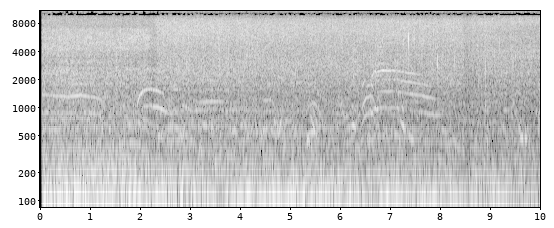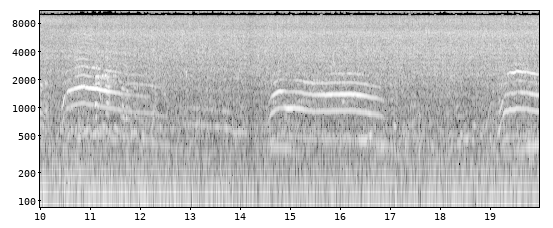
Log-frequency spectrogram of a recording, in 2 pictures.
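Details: Two stray street cats in a standoff, one trying to spook the other, which stands its ground: drawn-out, wavering yowls that rise and bend, repeating in bouts every few seconds over a constant low rumble of traffic.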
